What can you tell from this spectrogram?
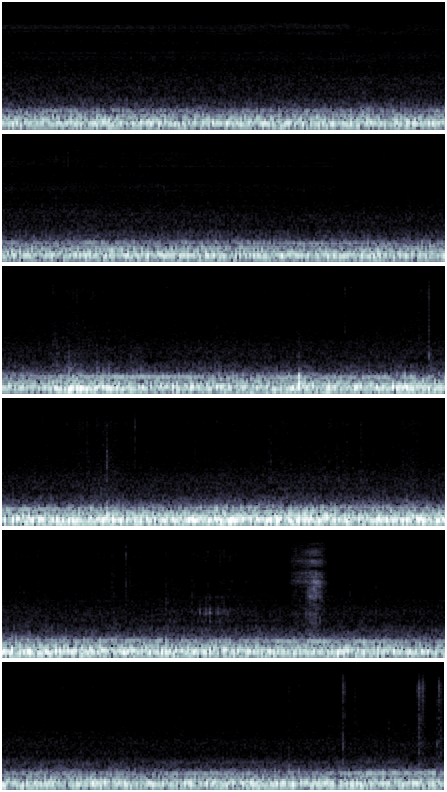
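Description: Jet airliner rolling on the runway after landing, heard inside the cabin beside the wing engine: a steady deep rumble with a wavering engine tone. It grows louder about ten seconds in and eases again later.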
